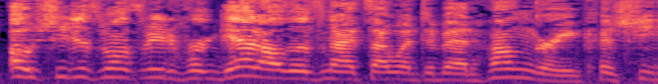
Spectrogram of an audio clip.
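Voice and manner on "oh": normal talking voice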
